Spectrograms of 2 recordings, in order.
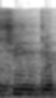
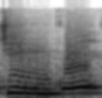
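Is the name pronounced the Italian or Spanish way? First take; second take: Spanish; Italian. First: The name is pronounced the Spanish way. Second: The name is pronounced the Italian way. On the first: "pronunciado acá en español" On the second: "pronunciado en italiano"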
